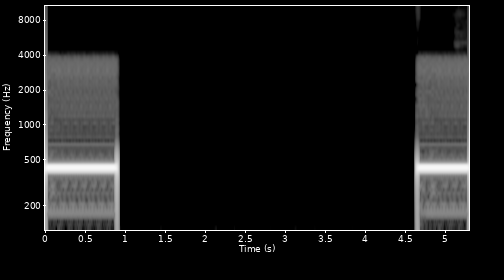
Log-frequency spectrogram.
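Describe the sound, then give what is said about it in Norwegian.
A telephone ringback tone sounds while a call is placed to a man: a steady electronic tone for about a second, a long pause, then the tone begins again, clear. “Og nå ringer vi han.”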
